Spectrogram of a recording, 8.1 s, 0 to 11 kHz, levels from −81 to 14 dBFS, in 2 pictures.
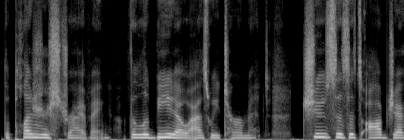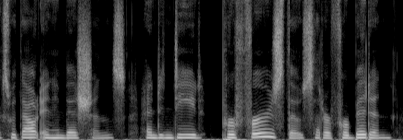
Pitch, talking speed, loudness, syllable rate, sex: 220 Hz, 140 wpm, -17 LUFS, 5.3 syllables/s, female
